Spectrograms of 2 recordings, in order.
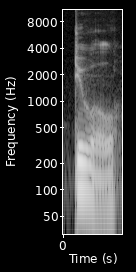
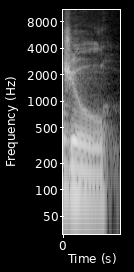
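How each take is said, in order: First: It is said in an American accent. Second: It is said in a British accent, like jewel.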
